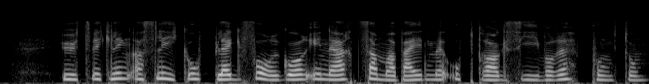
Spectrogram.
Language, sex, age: Norwegian, female, 23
